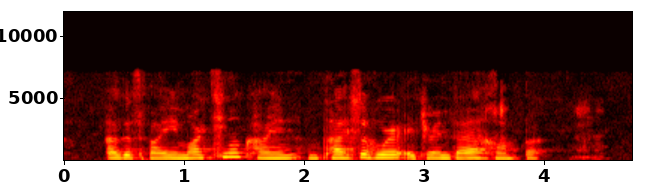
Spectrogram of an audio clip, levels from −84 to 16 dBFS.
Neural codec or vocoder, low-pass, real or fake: codec, 16 kHz, 4 kbps, X-Codec, HuBERT features, trained on balanced general audio; 7.2 kHz; fake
